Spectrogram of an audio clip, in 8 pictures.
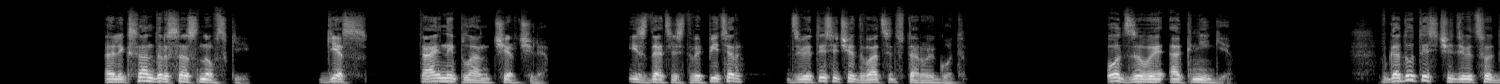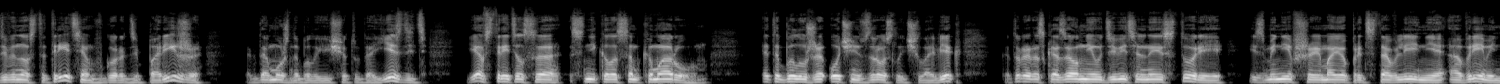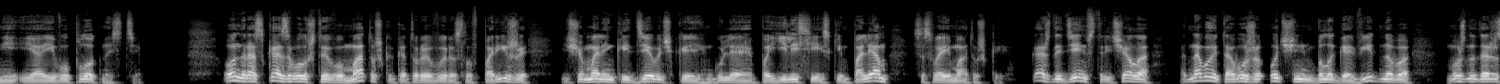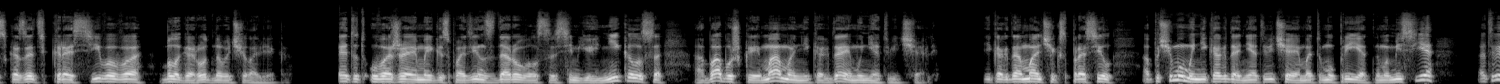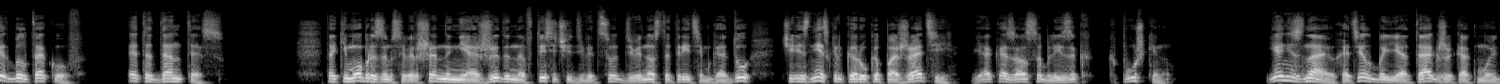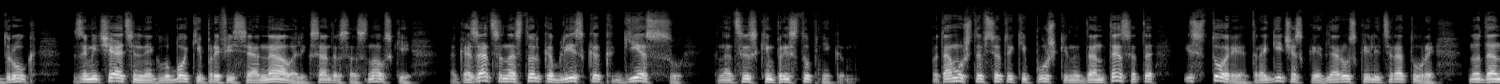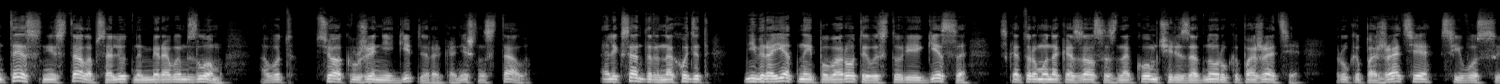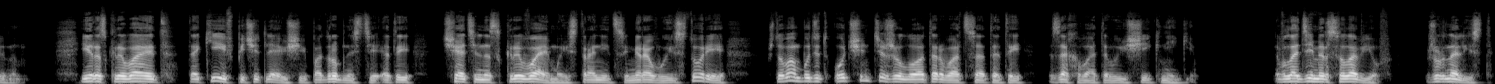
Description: Аудиокнига «ГESS». Тайный план Черчилля | Библиотека аудиокниг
